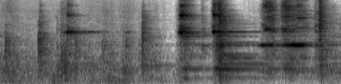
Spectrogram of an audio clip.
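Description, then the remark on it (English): A field gate into a sheep field swings open with a run of high, metallic hinge squeaks and creaks, several short squeals in uneven succession, fairly clear, with no talking over it. “So we're turning right now through this gate and into the sheep field.”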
